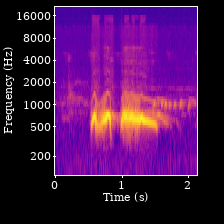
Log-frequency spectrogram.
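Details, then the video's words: One spotted dove phrase used to draw wild birds: a quick rising-falling note, then a sustained coo sliding gently downward and trailing off. "Chim cu gáy thúc gù cực đỉnh dùng để anh em kích bổi mới hiệu quả, bổi gáy theo rất sung"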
